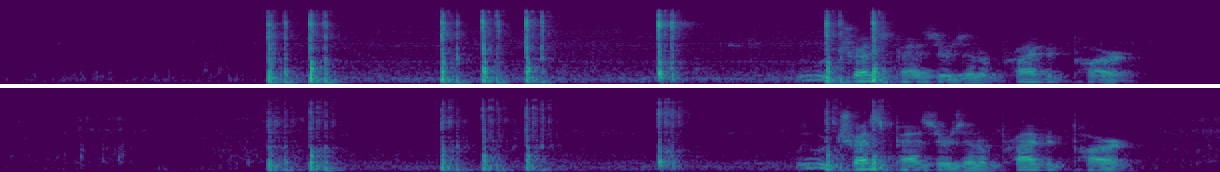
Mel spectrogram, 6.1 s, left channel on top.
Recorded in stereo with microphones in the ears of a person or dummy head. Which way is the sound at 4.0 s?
55° right (ahead or behind).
